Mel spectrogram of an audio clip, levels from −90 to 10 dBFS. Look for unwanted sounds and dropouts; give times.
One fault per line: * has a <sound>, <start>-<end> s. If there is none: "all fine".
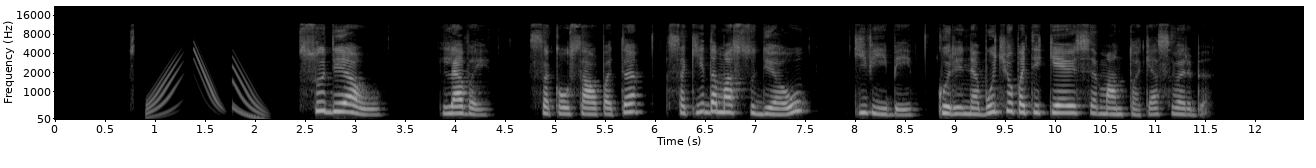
* has a chirp, 0.9-2.2 s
